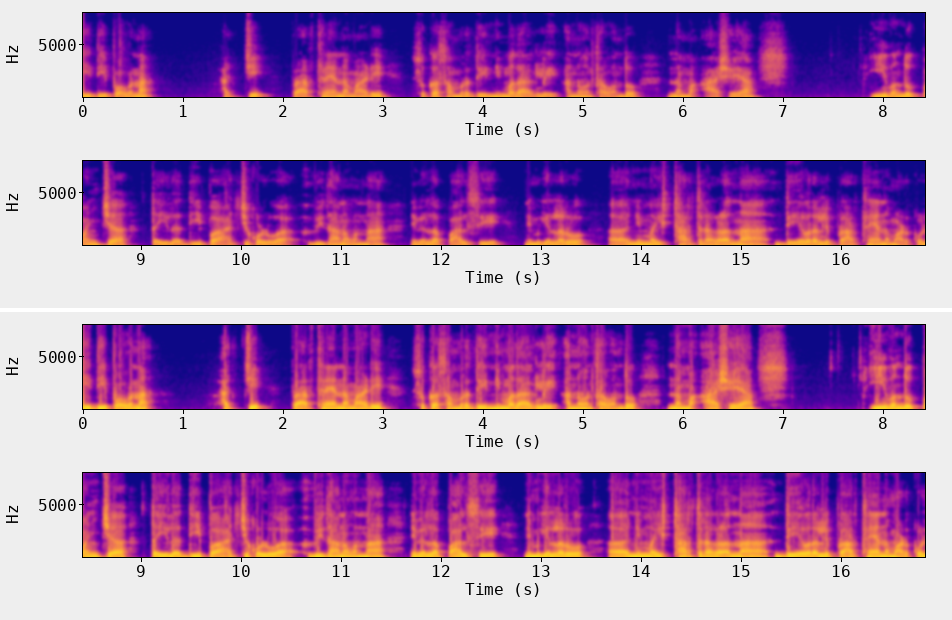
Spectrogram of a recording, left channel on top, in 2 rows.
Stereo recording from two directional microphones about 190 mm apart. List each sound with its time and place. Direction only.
0.0 s speech: 35° right (ahead or behind)
1.7 s speech: 30° right (ahead or behind)
7.9 s speech: 40° right (ahead or behind)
